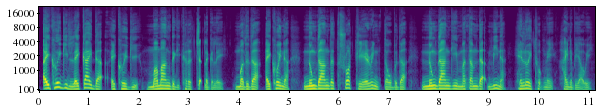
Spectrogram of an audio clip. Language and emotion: Manipuri, neutral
